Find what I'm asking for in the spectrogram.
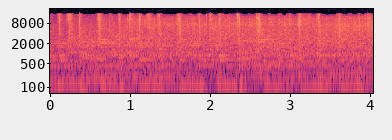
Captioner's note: tiller humming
